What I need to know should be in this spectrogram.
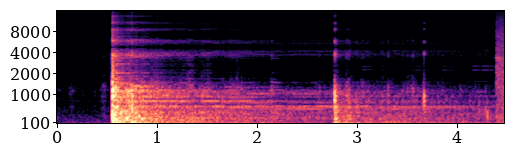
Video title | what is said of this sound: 조직을 검사하지 않고 소변만으로 암 발병의 유무를 진단할 수 있다 | 망치로 내려치는 수준의 힘을 가진 500g 에 쇠구슬을 끝까지 견뎌 냅니다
